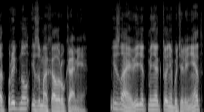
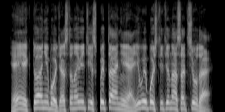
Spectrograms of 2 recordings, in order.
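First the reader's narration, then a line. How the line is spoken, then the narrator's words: Shouting again. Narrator (Russian): вновь закричал я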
